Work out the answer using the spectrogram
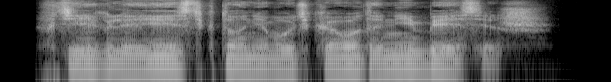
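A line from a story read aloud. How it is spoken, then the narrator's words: Quiet question. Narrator (Russian): Тихо спросил Бэтрим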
